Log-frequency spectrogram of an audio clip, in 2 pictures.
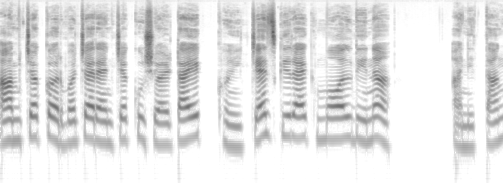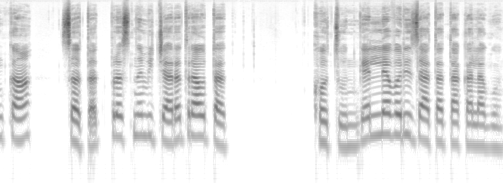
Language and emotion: Goan Konkani, sad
